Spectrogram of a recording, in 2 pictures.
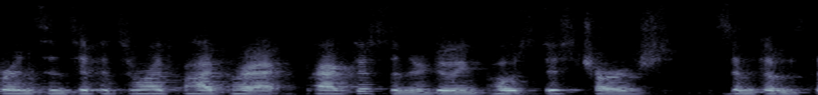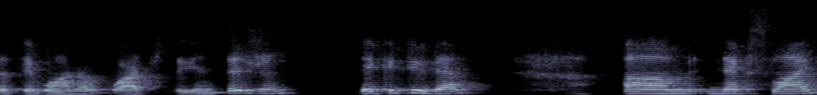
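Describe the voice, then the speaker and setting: This woman's voice sits very deep and low. The variation in her pitch is ordinary. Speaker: health IT presenter. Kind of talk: webinar presentation. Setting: webinar. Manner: fast.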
